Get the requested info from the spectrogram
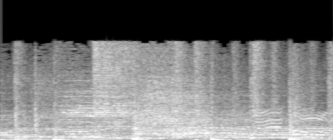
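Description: Acoustic drum kit played along to a dance-pop backing track: kick and snare hits over the recorded song, with a bright hiss-like wash coming in about a third of the way through.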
